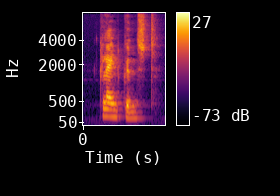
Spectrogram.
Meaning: a musical and/or comedic kind of theatre such as cabaret
- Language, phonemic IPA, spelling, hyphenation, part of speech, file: Dutch, /ˈklɛi̯n.kʏnst/, kleinkunst, klein‧kunst, noun, Nl-kleinkunst.ogg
